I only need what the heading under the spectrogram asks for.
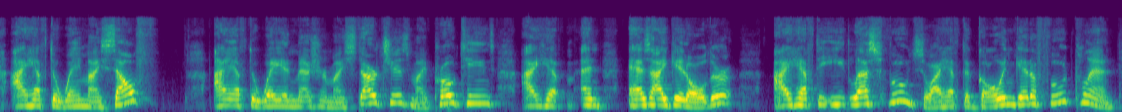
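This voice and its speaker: A man's voice: high voice, expressive, normal speed. A man of seventy leading a recovery meeting, talking earnestly and repeating himself for emphasis. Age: 70s. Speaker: meeting leader.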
